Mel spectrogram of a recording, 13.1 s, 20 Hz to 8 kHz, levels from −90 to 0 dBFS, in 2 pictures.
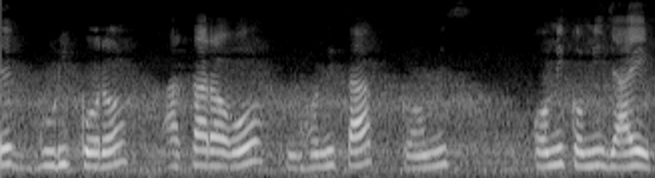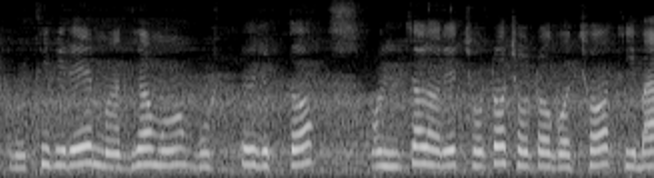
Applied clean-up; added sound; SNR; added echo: none; none; none; none.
